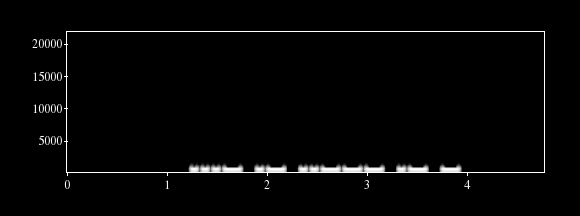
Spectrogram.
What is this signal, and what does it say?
Morse code, heard as a keyed tone, about 22 wpm, 700 Hz. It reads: VA2AT
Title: DXCC-100 Call Signs - 5 Characters - Repeated 2x - 22wpm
